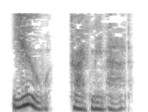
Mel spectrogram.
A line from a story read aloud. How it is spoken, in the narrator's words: she says quietly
